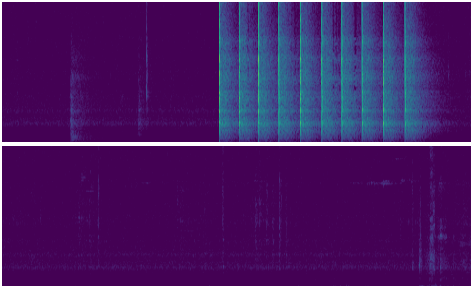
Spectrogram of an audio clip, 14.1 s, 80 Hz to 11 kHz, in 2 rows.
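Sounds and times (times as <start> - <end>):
rapid gunshots: 3.3 - 6.5.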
